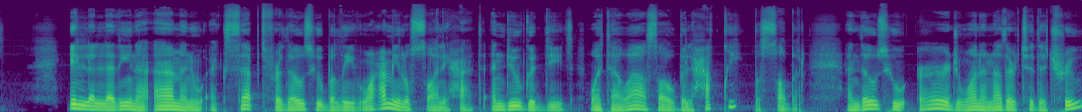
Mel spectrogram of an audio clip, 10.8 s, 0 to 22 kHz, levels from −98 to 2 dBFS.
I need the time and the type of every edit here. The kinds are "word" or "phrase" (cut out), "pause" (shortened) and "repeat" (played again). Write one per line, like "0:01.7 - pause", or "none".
0:05.8 - pause
0:07.5 - word

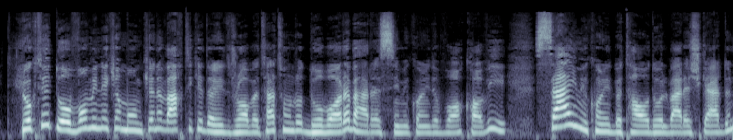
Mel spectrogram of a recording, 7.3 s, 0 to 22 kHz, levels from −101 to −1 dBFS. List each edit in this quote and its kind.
none

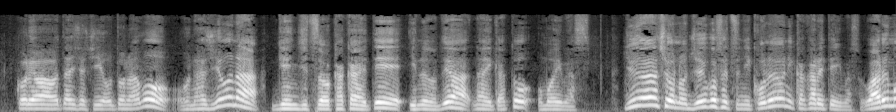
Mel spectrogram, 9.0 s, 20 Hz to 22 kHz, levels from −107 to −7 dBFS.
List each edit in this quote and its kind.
0:02.6 - pause
0:06.1 - pause

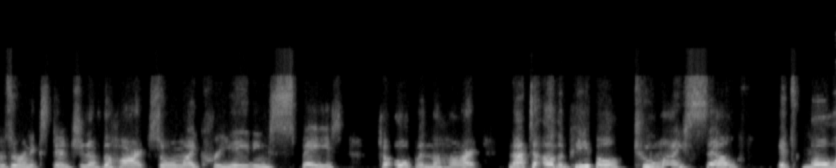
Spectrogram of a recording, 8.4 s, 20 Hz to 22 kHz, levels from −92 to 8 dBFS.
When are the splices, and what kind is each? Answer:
0:06.3 - pause

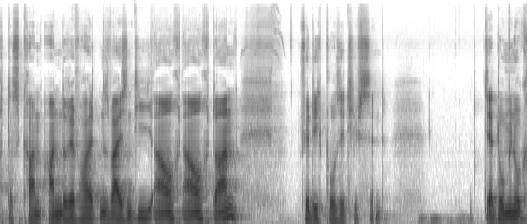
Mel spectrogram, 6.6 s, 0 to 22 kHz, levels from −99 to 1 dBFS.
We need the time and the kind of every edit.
0:01.7 - word
0:02.3 - repeat

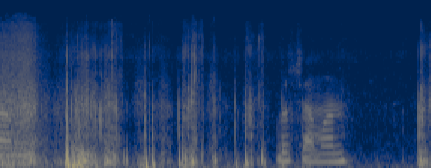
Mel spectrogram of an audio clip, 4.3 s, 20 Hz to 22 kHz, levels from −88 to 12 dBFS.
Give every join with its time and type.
0:02.8 - word

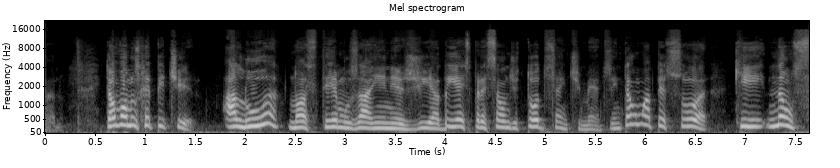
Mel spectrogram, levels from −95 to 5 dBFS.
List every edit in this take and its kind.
0:01.7 - pause
0:02.4 - pause
0:04.0 - word
0:06.7 - pause

